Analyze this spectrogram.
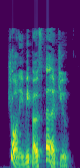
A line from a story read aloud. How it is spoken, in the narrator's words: exclaimed Mung Thua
